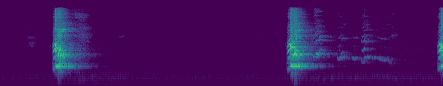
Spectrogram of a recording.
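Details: Crated six-month-old pug puppy Gizmo screaming: three abrupt loud barks about two seconds apart, the second followed by a short high whine.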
